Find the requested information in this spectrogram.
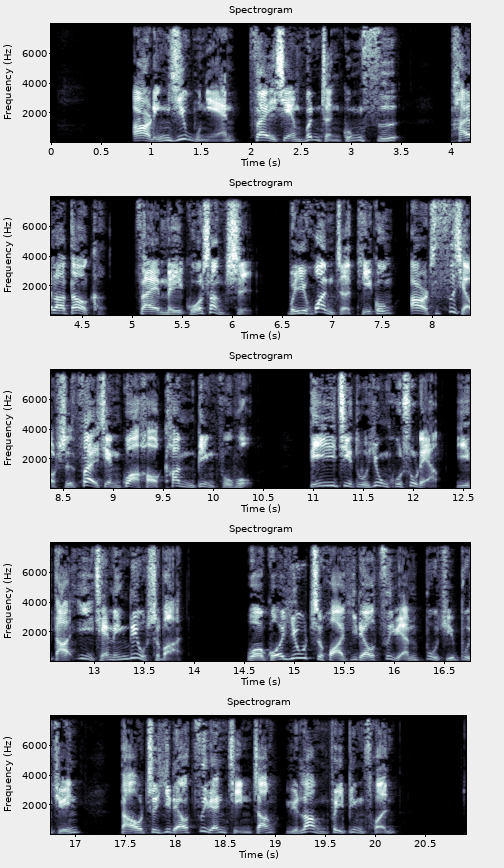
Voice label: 男 医疗; 长城会第一会诊医疗平台介绍

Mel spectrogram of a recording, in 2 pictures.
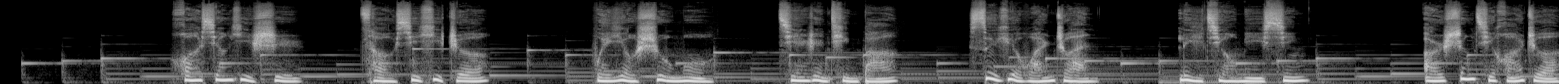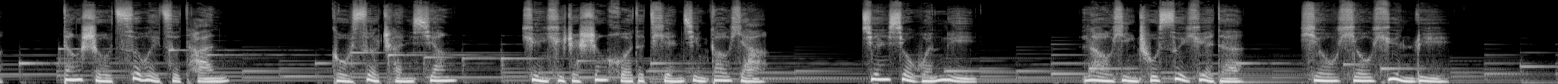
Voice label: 广告, 自然朴实; 红木家具

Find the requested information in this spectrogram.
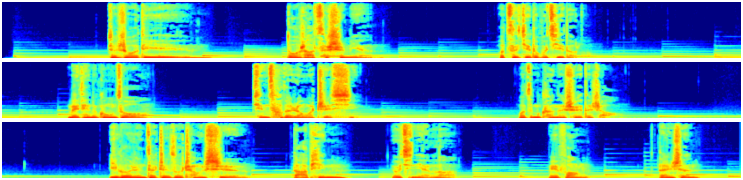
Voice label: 男 电台感觉 失眠

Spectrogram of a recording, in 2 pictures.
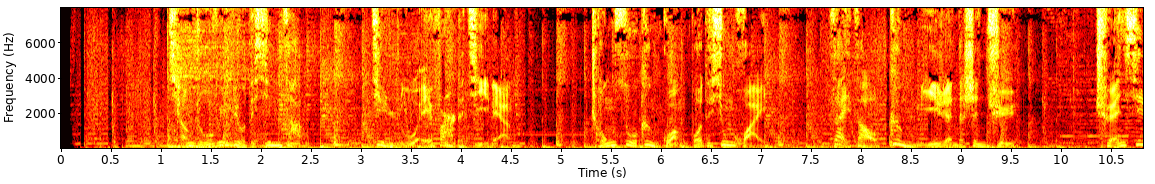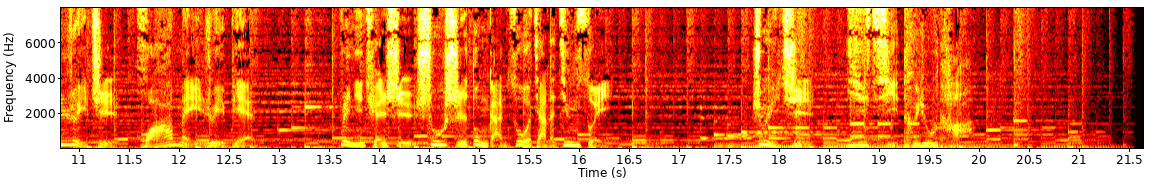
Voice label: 男 广告 高端时尚, 国语男声配音; 一汽TOYOTA

